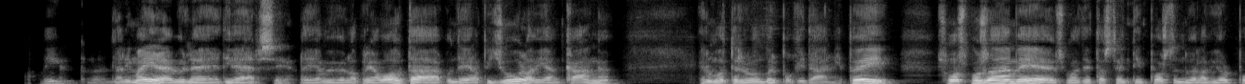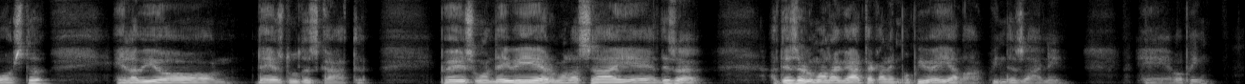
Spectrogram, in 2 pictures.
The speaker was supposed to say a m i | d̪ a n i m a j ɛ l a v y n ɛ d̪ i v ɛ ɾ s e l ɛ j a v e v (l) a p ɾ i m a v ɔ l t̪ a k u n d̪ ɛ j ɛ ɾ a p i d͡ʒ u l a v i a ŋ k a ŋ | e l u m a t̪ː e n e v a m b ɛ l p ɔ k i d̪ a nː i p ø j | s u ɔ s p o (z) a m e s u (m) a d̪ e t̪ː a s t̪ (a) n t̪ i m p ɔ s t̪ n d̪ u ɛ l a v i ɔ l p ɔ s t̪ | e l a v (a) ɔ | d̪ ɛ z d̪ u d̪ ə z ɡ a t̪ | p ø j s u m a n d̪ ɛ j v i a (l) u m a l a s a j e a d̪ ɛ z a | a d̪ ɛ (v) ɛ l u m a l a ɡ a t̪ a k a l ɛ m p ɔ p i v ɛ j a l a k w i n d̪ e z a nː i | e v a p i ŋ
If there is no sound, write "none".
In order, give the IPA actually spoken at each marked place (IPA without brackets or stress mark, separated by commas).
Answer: l, z, m, ɛ, i, l, z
